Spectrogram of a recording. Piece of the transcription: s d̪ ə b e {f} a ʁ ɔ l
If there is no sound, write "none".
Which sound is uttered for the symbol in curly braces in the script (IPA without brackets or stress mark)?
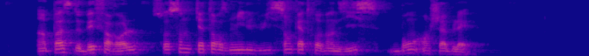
f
